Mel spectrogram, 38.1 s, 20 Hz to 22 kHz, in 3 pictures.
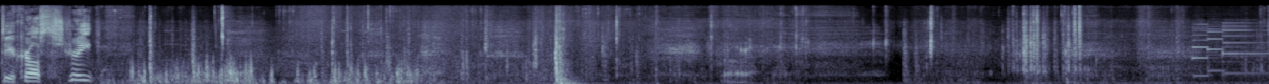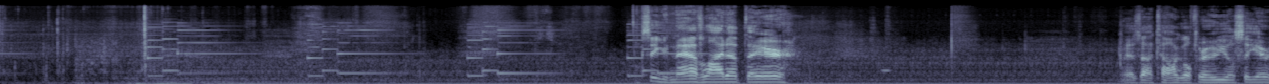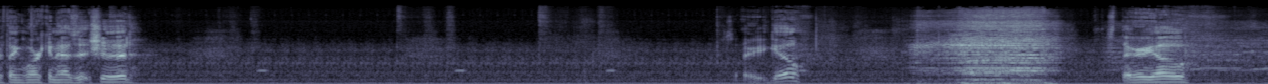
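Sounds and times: truck door opening: 5.3s - 6.2s
engine starting and idling: 7.8s - 38.0s
electronic tones changing pitch: 34.4s - 36.8s.

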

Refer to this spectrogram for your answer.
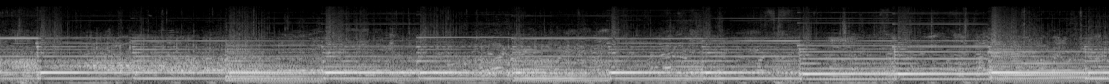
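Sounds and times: electric guitars sustained notes: 0.0s - 11.0s
live post-rock band playing: 0.0s - 11.0s.

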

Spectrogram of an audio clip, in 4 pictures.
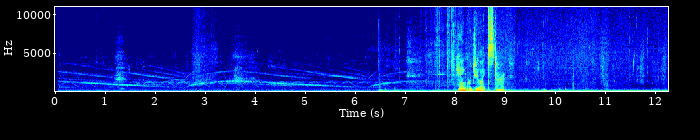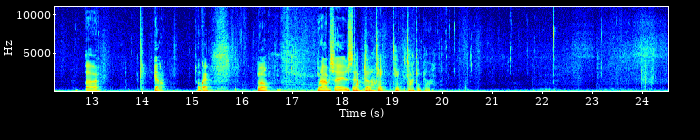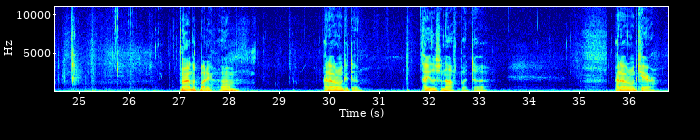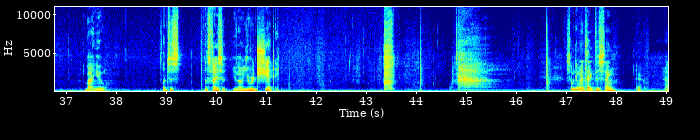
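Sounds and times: police sirens wailing: 0.0s - 11.1s
low room hum: 0.1s - 49.0s
soft fabric rustle: 7.2s - 12.6s, 18.9s - 25.6s, 41.3s - 44.5s.

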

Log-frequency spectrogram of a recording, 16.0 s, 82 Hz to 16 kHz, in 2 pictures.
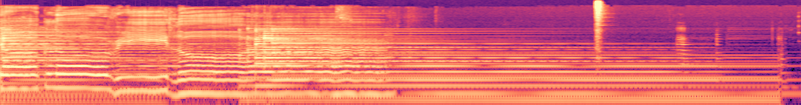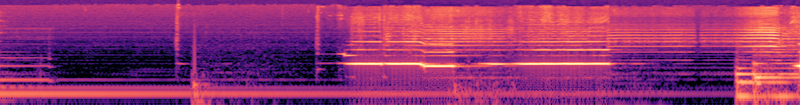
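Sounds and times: electric guitar ringing: 0.0s - 7.8s.

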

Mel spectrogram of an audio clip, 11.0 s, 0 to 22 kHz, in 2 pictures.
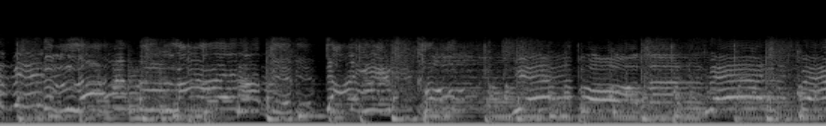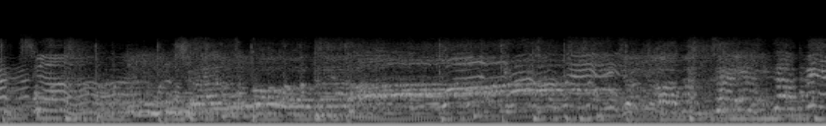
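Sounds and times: group of voices singing: 2.8s - 11.0s
band playing: 4.0s - 10.5s.

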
